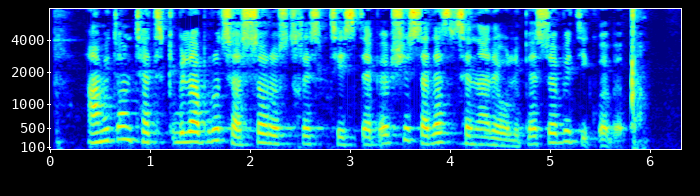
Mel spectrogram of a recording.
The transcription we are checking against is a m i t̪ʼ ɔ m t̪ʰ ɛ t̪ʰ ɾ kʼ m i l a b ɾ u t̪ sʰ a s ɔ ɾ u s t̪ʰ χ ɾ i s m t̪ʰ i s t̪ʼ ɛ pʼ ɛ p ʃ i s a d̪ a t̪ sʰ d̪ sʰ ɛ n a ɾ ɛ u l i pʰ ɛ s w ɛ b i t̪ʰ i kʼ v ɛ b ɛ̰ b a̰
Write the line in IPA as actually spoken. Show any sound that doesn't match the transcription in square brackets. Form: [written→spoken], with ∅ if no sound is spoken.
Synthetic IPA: a m i t̪ʼ ɔ m t̪ʰ ɛ t̪ʰ ɾ kʼ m i l a b ɾ u t̪ sʰ a s ɔ ɾ [u→ɔ] s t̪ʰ χ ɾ i s m t̪ʰ i s t̪ʼ ɛ pʼ ɛ p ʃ i s a d̪ a t̪ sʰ [d̪→t̪] sʰ ɛ n a ɾ ɛ u l i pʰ ɛ s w ɛ b i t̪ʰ i kʼ [v→w] ɛ b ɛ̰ b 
